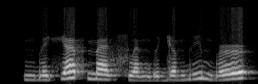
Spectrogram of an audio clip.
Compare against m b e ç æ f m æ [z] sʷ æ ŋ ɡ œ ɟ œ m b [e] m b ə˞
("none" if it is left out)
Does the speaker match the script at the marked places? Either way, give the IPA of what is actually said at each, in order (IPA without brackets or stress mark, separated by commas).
z, i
